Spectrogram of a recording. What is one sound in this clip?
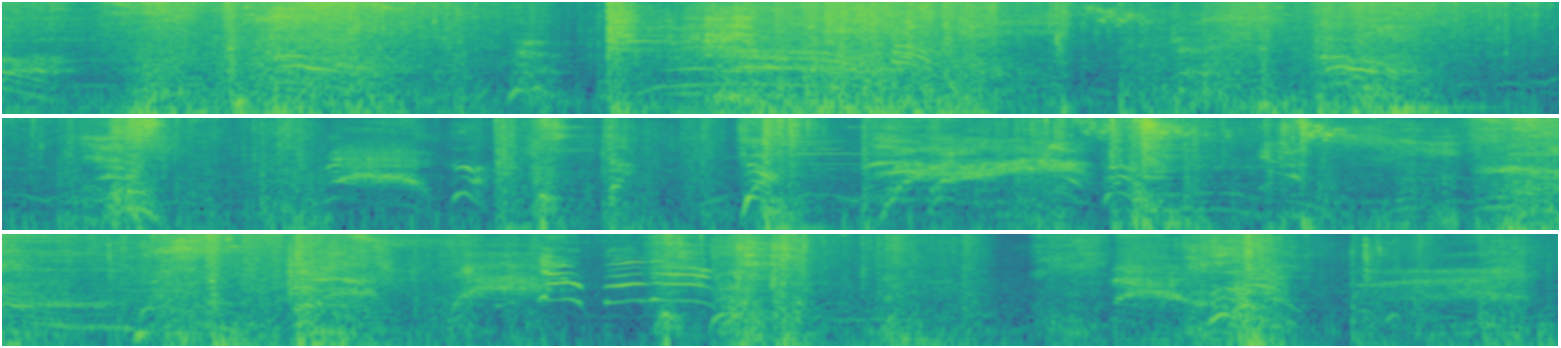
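Weapons clash and strike in a fierce fight.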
